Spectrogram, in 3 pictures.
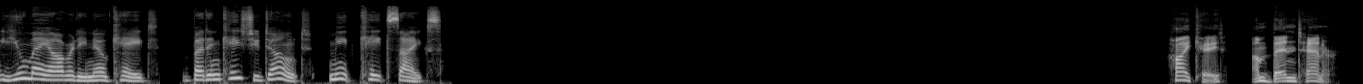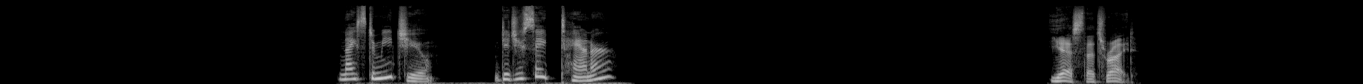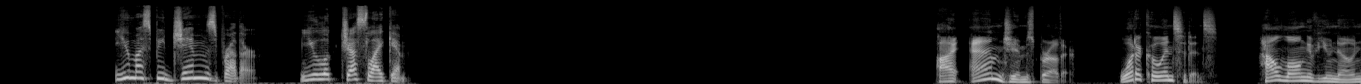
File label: Pronunciation Practice; Connectivity 3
